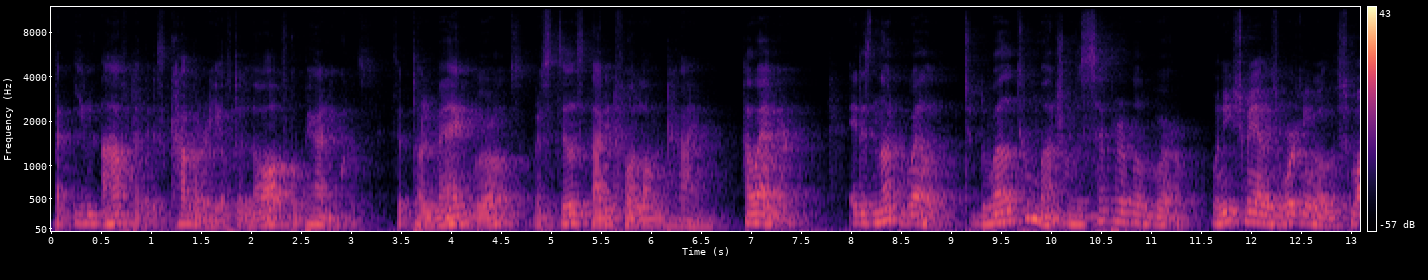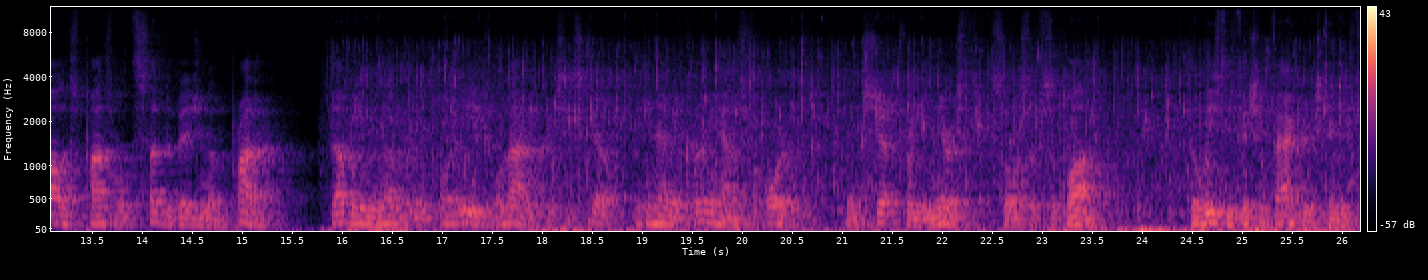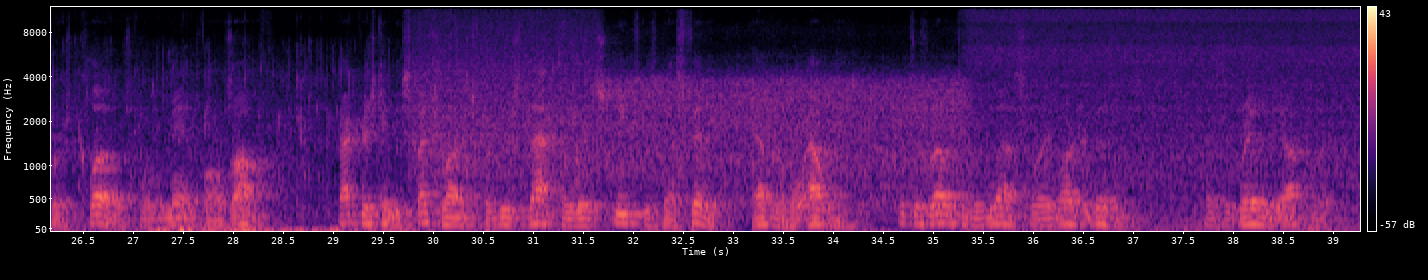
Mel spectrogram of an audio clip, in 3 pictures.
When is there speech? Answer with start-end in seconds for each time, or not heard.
0.0-37.1, 37.7-39.2.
